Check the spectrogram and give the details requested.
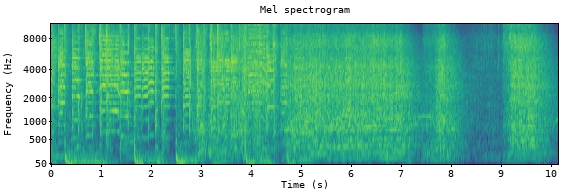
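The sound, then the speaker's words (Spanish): A pickup truck arrives, its engine revving hard several times in quick loud bursts, then settling into a steady rumbling drone that swells again near the end. No one speaks. “la camioneta de César Lozano. Ahí llega”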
